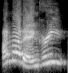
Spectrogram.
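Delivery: high, loud denial; angry denial. Retold or imitated. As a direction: snap back in denial. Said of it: "you look angry".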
